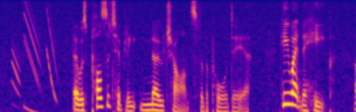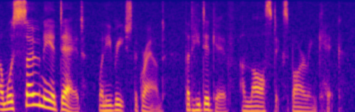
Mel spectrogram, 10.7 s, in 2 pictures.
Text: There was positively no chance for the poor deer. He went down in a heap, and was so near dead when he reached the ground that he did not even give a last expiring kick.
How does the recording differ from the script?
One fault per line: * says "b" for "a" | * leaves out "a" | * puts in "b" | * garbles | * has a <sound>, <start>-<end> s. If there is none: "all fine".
* has a chirp, 0.2-0.9 s
* leaves out "down in"
* leaves out "not even"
